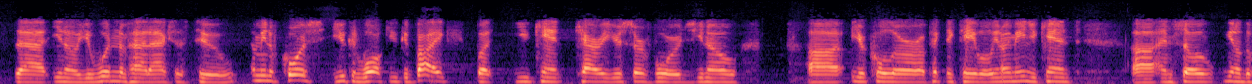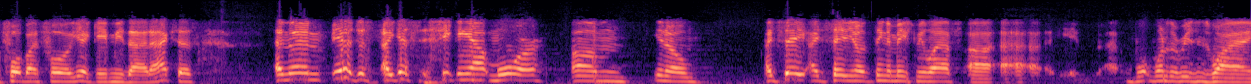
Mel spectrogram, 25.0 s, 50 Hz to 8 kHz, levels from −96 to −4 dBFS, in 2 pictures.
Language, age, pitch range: English, 30-49, 135-170 Hz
